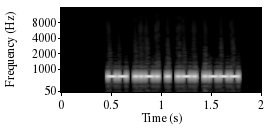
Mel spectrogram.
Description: Morse code, heard as a keyed tone, about 44 wpm, 700 Hz. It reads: MFERJ
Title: Code Groups - 5 Letters - 45wpm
